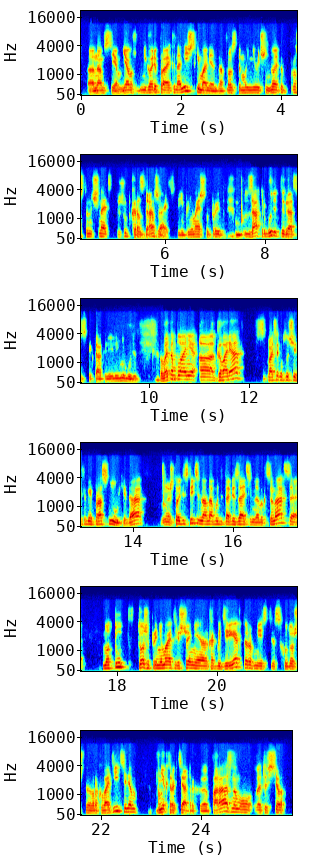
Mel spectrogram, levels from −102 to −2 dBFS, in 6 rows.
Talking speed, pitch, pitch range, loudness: 165 wpm, 135 Hz, 120-155 Hz, -15 LUFS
